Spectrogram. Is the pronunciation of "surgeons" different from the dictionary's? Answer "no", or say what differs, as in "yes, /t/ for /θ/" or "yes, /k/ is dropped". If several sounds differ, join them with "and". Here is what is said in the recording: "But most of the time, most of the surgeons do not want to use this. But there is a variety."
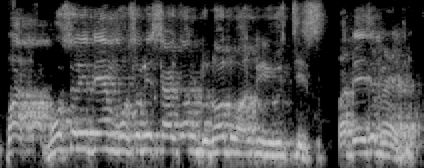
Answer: yes, /z/ is dropped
